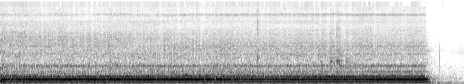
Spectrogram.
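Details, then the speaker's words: Genie Pro screw drive garage door opener on a mini door running down, a little louder than going up; strong, steady motor drone for about six seconds with no grinding or knocking, then a clean stop, healthy. "so you can hear it is a little bit louder on the way down but like I said still sounds pretty good"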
